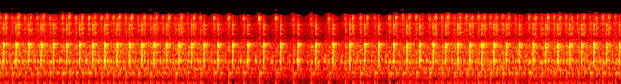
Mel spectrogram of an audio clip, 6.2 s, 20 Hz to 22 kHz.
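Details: R100S engine about 500 km after a rebuild, with heads retorqued and rockers and rocker side play adjusted: sharp metallic knocking of about four per second over a lumpy idle on the left side when cold, gone when warm; piston pins and con-rod bushings later found fine.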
